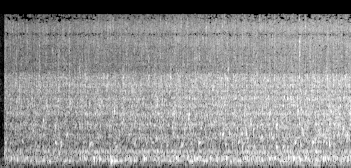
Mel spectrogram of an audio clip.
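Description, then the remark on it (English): A gentle mountain stream running from the Rocky Mountains to the plains of Colorado flows steadily, its soft continuous babble and trickle of water filling the scene at an even, moderate level with no voices present. “A quiet mountain stream running its natural course from the Rocky Mountains to the plains of Colorado.”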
